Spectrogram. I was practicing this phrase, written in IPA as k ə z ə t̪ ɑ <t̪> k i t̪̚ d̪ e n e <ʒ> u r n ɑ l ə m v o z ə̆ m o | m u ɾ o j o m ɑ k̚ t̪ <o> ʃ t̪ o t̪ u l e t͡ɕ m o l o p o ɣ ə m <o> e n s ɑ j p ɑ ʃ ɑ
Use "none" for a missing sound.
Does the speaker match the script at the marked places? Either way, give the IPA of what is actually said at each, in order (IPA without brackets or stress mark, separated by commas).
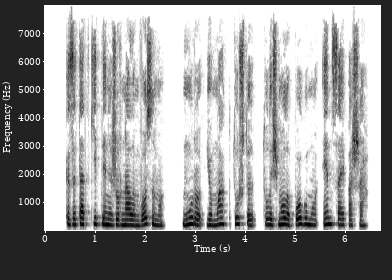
t̪, ʒ, u, o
